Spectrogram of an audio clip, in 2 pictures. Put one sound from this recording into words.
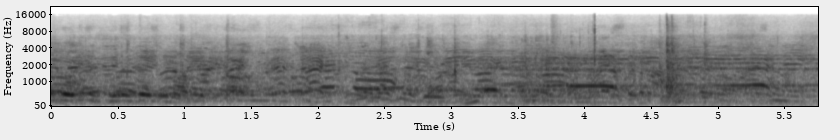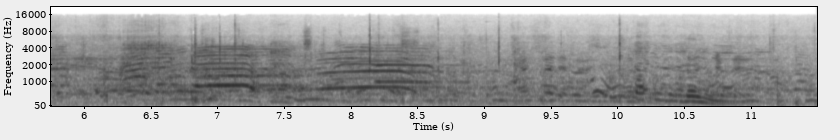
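A crowd of young men shout and cheer loudly nearby, outdoors.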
